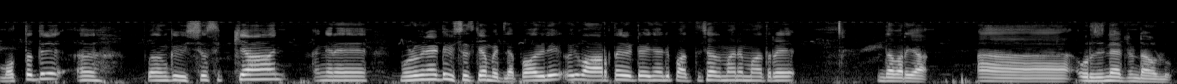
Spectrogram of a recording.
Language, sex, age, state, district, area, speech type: Malayalam, male, 30-45, Kerala, Palakkad, rural, spontaneous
